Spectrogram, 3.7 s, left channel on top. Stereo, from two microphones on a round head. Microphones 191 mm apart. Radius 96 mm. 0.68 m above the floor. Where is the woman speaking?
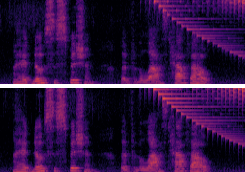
30° right (ahead or behind), 0.8 m; by 3.1 s 50° right (ahead or behind), 3 m.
